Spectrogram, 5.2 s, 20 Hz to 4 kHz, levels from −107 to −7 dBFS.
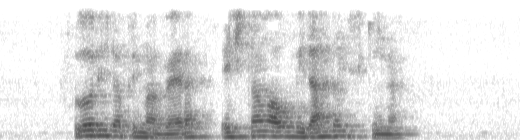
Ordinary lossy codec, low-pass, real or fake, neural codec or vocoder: MP3, 32 kbps; 3.6 kHz; real; none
